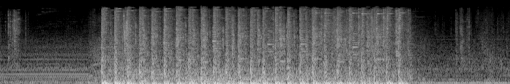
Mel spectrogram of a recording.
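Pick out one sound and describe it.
Rapid automatic gunfire rattles loudly.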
